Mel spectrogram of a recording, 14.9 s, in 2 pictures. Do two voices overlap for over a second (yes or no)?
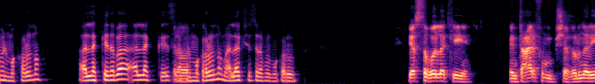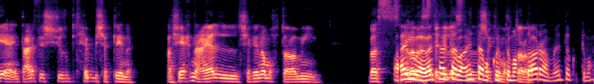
yes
